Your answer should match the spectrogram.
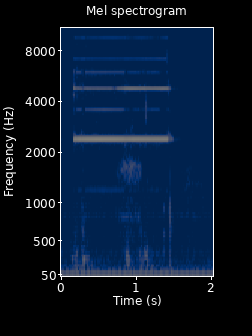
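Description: Digital Circuit Detective breaker-finder receiver sounding one steady, high-pitched beep, about a second long. It is beeping on the breaker that carries the transmitter's signal, having tuned itself to the strongest signal.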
